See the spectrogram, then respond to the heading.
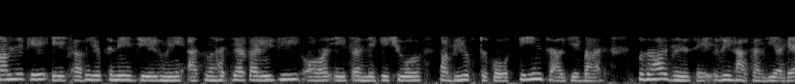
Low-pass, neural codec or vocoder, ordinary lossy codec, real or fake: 3.6 kHz; codec, 16 kHz, 2 kbps, FreqCodec, smaller model; none; fake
